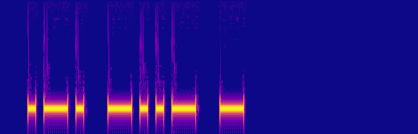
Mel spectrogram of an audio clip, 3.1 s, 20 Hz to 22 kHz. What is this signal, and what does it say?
Morse code, heard as a keyed tone, about 21 wpm, 700 Hz. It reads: RXT
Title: USA Call Sign Postfixes - 3 Letters 20wpm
